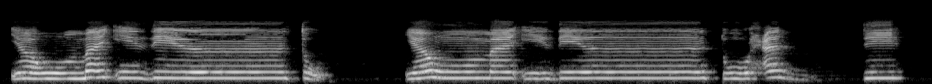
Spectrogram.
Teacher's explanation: Okey, jadi cara bacaan ni sama juga. Kita kena sembunyikan sembunyikan tanwin tersebut dan kita melebihkan sedikit bacaan kita pada huruf ta. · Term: ikhfa hakiki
